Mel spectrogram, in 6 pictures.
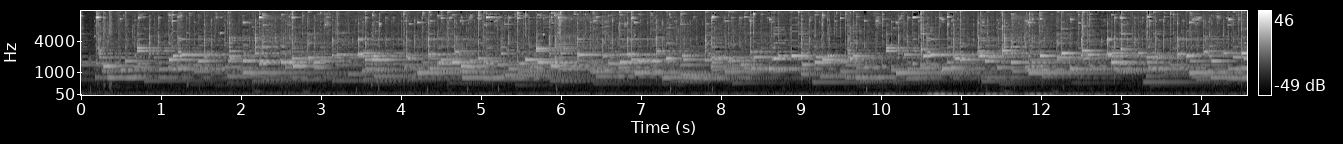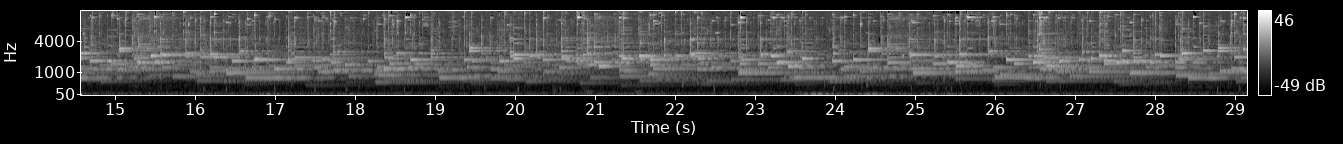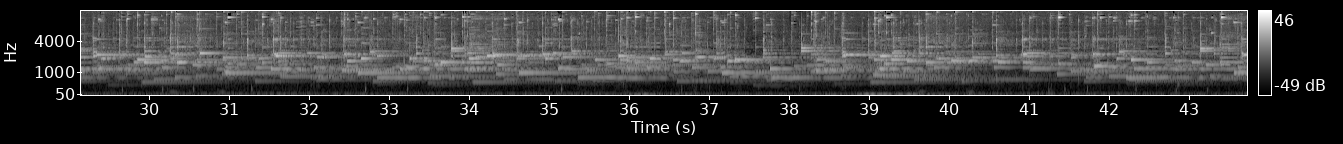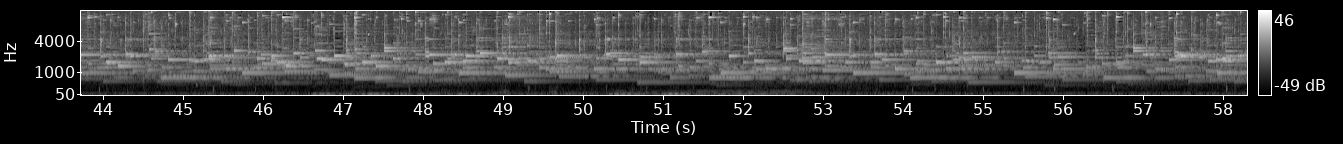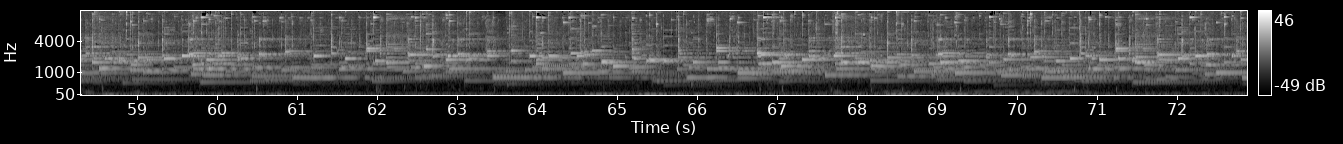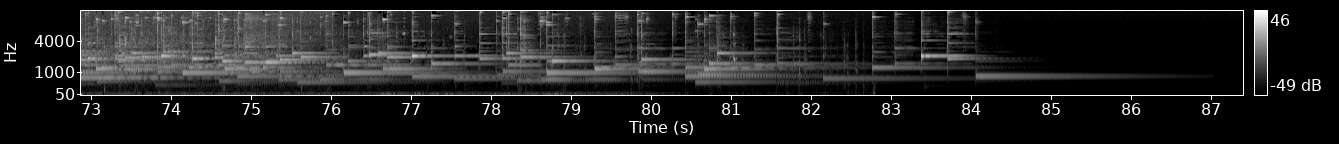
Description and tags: The Dusty Attic of Dr. Benefucio
They are listed below.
